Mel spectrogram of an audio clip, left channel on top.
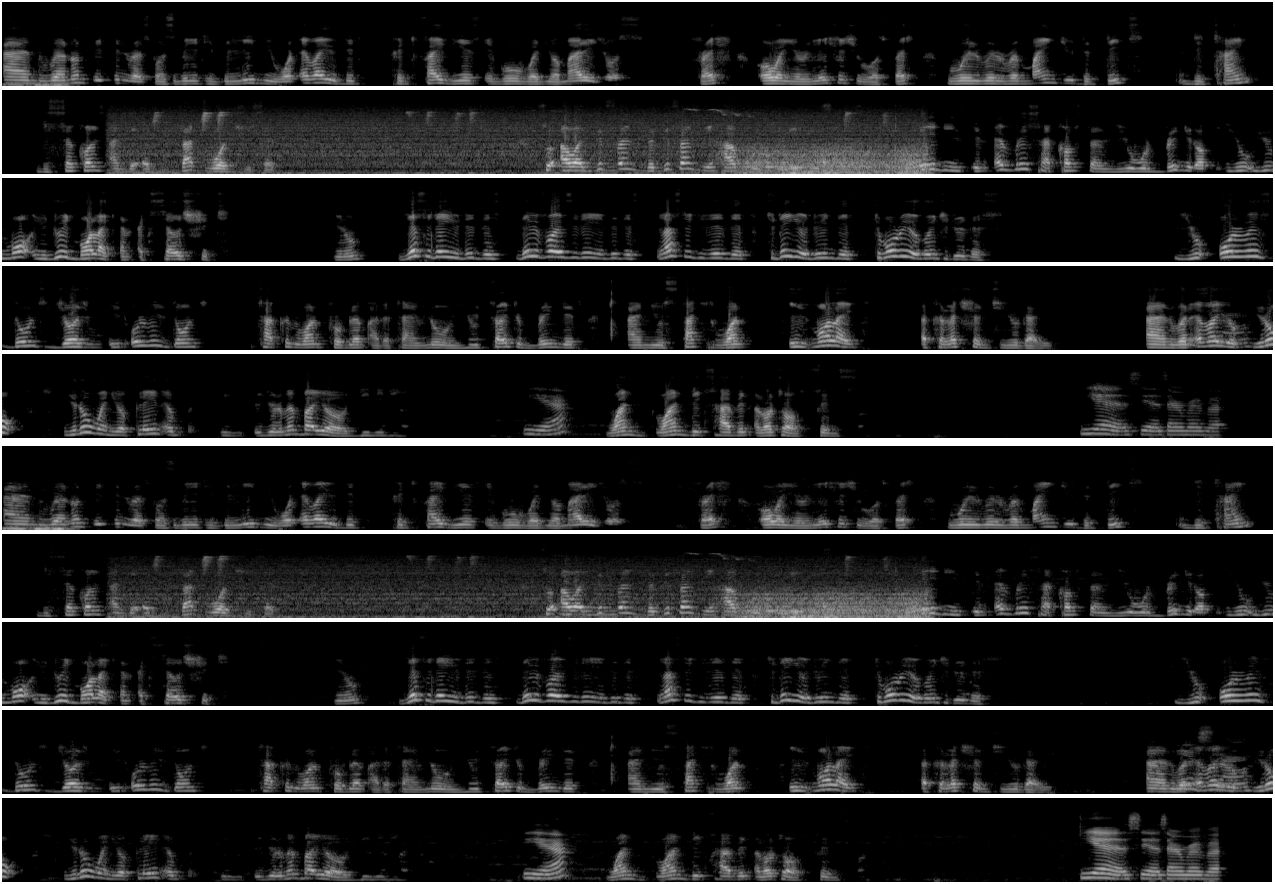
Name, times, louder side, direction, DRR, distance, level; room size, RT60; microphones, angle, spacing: voice 1, 0.0-3.5 3.9-6.2 7.0-11.4 11.8-12.5 13.1-15.5 17.7-21.3 21.7-26.7 27.0-27.7 28.7-29.0 29.4-35.2 37.1-40.1 40.7-43.9 44.4-45.6 46.0-46.7 47.3-48.6 49.6-51.0 51.5-52.6 53.0-54.7 56.9-59.2, left 3 dB, 30° left, 0.5 m, -32 dB
Thunder / Rain, 13.7-22.0, left 1 dB, 80° left, 0.9 m, -35 dB
voice 2, 18.3-18.7 49.9-50.6 56.0-56.6 61.6-63.0, right 8 dB, 65° right, 0.3 m, -33 dB
3.9 x 2.5 x 3.0 m
head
